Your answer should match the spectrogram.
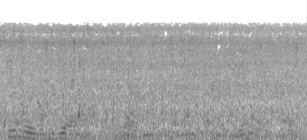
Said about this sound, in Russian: Теплицы работают не за счет электричества, а на газовых генераторах, от них и идет шум.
